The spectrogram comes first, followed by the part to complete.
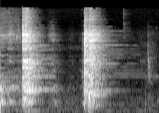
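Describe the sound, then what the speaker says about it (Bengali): A lid comes off a container of resting maida dough for bhature with two clear clattering knocks close by, then a faint tap. "এখন আমি ঢাকনা খুলে দেখে নেব"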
